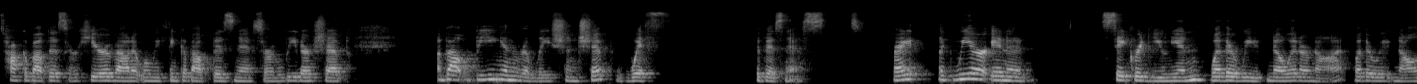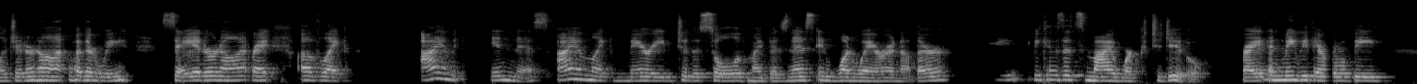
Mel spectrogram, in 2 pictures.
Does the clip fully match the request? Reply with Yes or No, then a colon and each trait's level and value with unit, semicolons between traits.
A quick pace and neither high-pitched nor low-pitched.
No: average, 170 wpm; medium, 175 Hz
